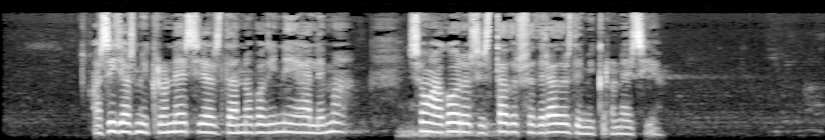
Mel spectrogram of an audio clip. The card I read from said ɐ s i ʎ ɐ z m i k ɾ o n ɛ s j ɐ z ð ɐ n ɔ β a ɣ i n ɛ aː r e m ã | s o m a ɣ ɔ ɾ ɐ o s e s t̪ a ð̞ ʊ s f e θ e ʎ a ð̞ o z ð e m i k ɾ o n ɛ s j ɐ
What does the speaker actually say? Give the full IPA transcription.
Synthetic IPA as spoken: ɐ s i ʎ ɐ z m i k ɾ o n ɛ s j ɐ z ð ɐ n ɔ β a ɣ i n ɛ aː l e m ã | s o ŋ a ɣ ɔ ɾ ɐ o s e s t̪ a ð̞ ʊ s f e ð e ɾ a ð̞ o z ð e m i k ɾ o n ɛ s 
